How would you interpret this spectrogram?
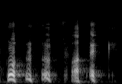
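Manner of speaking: slow, high, laughing what-the-fuck; laughing disbelief. Retold or imitated. Stunned by the random call, slow laughing high. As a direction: drag it out through a laugh. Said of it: "I was like".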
